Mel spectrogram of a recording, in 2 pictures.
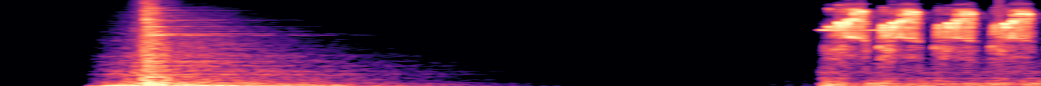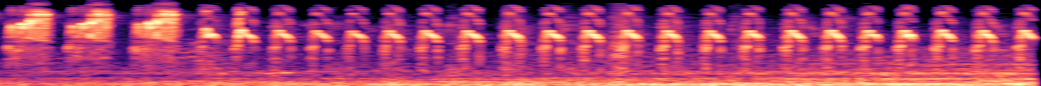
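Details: Lovebird of the fighter type giving its long ngekek chatter, used to provoke other lovebirds and to tutor other birds. A loud broad burst, a pause, then rapid high pulsed chatter that runs steadily to the end.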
